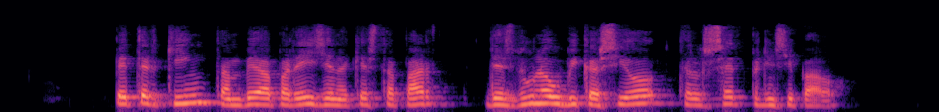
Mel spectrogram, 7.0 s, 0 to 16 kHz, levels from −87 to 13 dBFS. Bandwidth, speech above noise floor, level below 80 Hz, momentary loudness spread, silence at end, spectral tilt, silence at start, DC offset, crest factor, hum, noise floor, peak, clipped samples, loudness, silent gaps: 7.8 kHz; 59 dB; -60 dBFS; 10 LU; 0.8 s; -7 dB/octave; 0.85 s; under 0.1%; 16 dB; none; -76 dBFS; -2 dBFS; under 0.1%; -18 LUFS; none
